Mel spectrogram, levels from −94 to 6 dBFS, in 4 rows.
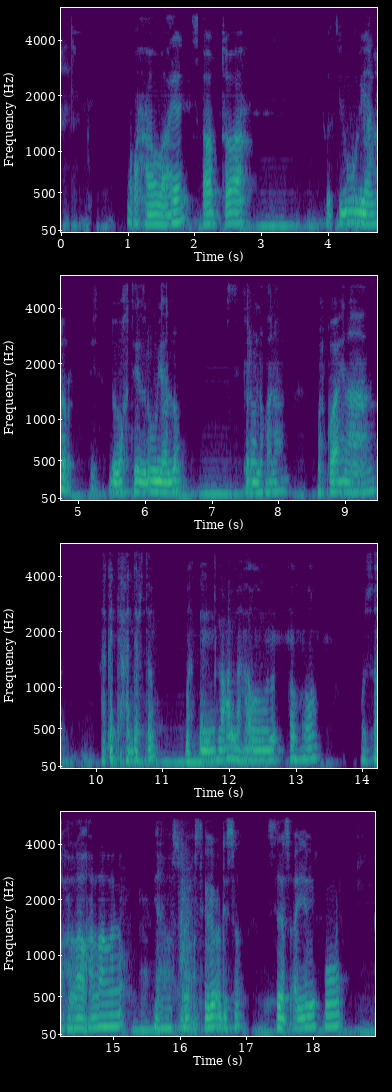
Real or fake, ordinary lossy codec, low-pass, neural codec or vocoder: fake; none; 5.4 kHz; codec, 16 kHz, 4 kbps, FunCodec, trained on LibriTTS, 50 frames a second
